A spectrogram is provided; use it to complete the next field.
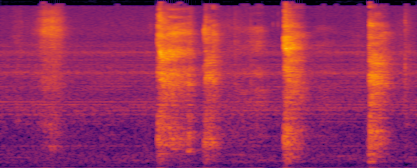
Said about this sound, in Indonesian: Batuk semua.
